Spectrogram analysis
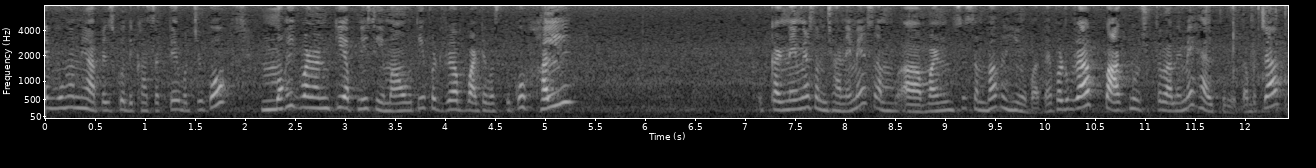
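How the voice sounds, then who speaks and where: A woman's voice: high voice, a little hiss or hum, rough recording. Woman teacher explaining from notes. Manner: reads textbook phrases, then rephrases them in casual Hindi-English.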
